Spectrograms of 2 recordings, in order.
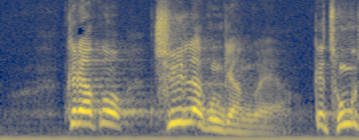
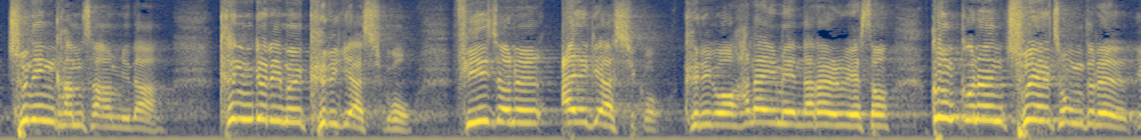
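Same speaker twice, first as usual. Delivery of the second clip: earnest, slightly raised prayer voice; closing prayer; 4 semitones higher, 5 dB louder than usual. Acted. A pastor praying for the youth, earnestly. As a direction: pray over the young people.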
